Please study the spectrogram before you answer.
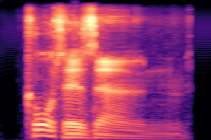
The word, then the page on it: cortisone: British English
